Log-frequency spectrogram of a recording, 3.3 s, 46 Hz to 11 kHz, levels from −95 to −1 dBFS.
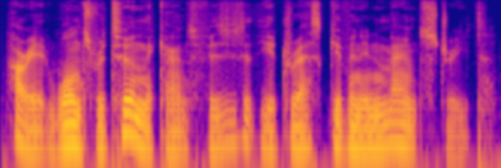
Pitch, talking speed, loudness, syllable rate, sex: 90 Hz, 250 wpm, -21 LUFS, 6.5 syllables/s, male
